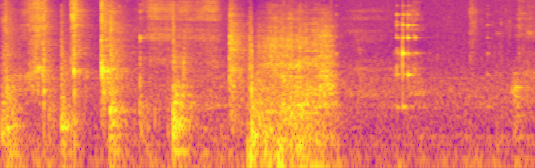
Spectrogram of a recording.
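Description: Dishes and serving utensils clinking and scraping as food is dug out of a serving bowl, with one short ringing clink about four seconds in.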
